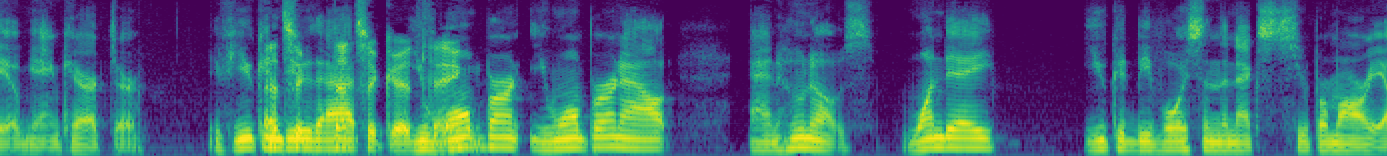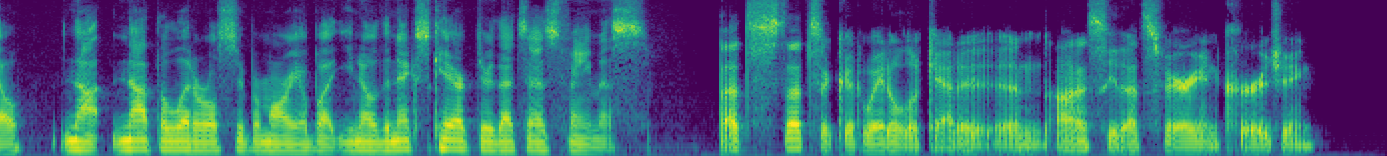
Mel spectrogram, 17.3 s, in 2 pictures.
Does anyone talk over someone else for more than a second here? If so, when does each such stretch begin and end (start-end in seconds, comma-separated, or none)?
1.6-3.1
